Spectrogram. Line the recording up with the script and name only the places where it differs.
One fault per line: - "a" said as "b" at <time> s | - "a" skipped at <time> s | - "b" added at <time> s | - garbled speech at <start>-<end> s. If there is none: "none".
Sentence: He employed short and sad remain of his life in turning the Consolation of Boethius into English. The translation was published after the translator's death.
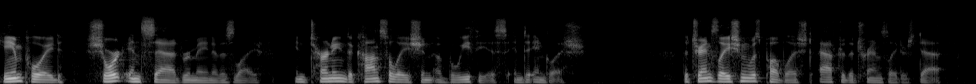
none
